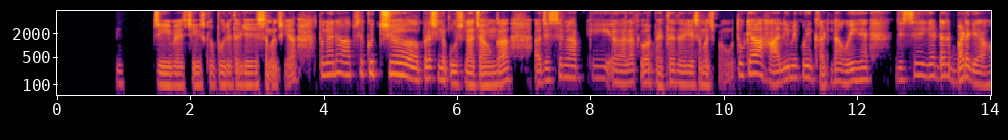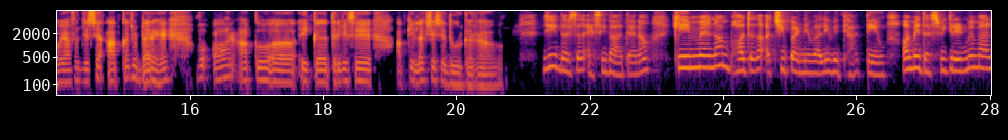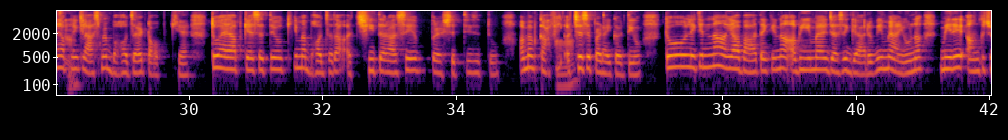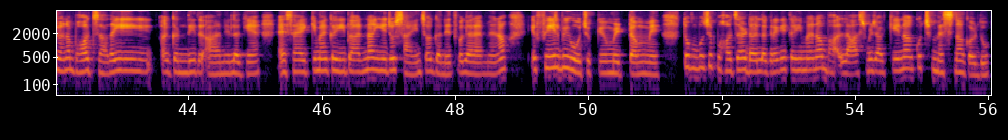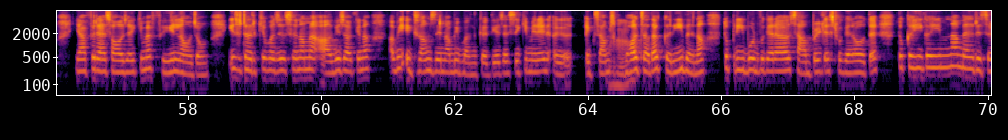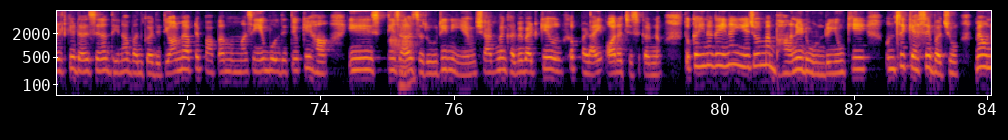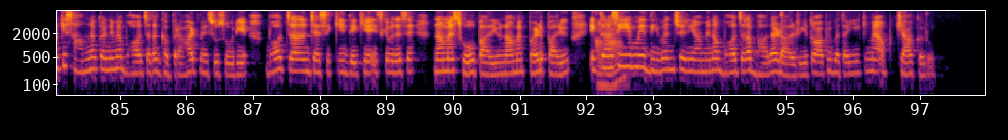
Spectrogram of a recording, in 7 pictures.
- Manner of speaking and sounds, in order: other background noise; in English: "ग्रेड"; in English: "क्लास"; in English: "टॉप"; in English: "साइंस"; in English: "मिड टर्म"; in English: "लास्ट"; in English: "मिस"; in English: "एग्जाम"; in English: "एग्जाम्स"; in English: "सैंपल टेस्ट"; in English: "रिजल्ट"; "दिनचर्या" said as "दिवनचर्या"
- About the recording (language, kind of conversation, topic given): Hindi, advice, असफलता के डर को दूर करके मैं आगे बढ़ते हुए कैसे सीख सकता/सकती हूँ?
- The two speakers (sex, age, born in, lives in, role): female, 18-19, India, India, user; male, 25-29, India, India, advisor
